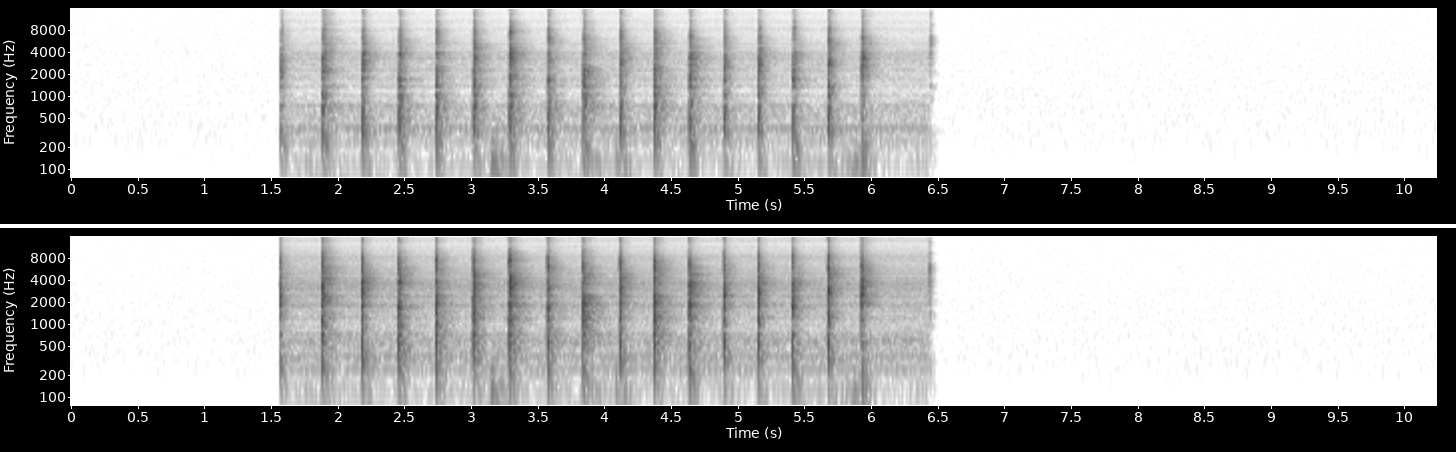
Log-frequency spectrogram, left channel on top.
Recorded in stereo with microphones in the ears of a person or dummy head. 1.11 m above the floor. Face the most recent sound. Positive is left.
turn(degrees=-55)  # may be behind; listen again after turning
